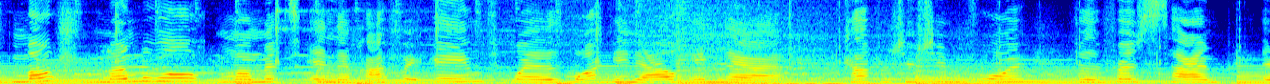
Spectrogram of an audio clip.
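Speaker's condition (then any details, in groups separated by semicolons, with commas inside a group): Cerebral palsy; speech hard for others to understand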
